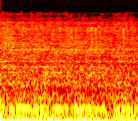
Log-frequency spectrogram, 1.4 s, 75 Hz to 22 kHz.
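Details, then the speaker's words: 1985 Oldsmobile Cutlass Supreme with a brand-new carburetor, test drive around the block with water temperature under 100: a deep, steady low idle rumble with no stumbling or dropouts. "All right, so far so good. All right, I'm on idle."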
